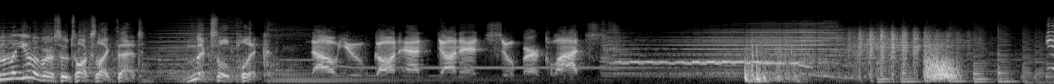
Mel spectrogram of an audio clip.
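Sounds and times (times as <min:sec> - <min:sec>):
speech: 0:00.0 - 0:06.4
steady high tone: 0:02.1 - 0:10.5.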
